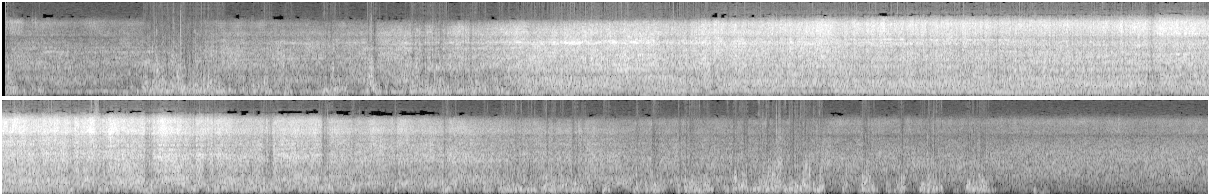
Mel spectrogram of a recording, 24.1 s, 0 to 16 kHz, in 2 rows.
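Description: Boeing 777-200ER's twin GE90 turbofan engines on final approach. The jet's rush builds as it comes in, is loudest and steady as it passes by about six seconds in, then slowly fades as it descends to the runway.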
